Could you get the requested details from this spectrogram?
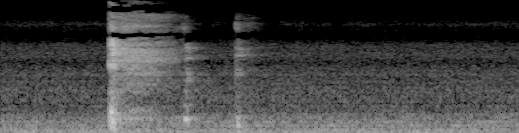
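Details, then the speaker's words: Three short, dry coughs in quick succession against faint room noise, from someone with allergies (stuffed up, itchy eyes, sneezing, runny nose, sore throat, voice going hoarse); allergy-related cough. "um but yeah so um I'm just like stuffed up and itchy and Sneezy and coughing"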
